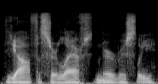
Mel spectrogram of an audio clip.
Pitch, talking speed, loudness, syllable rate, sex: 90 Hz, 150 wpm, -19 LUFS, 5.8 syllables/s, male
